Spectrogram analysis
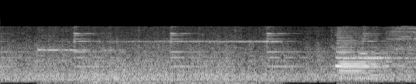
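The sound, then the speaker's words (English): A southbound local train rumbles steadily with a thin, high whine riding over it, then a sudden louder burst of squealing metallic tones near the end as it slows to a halt because smoke is coming from one of its last three cars. “I'll bring my train to a stop and have my conductor located.”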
